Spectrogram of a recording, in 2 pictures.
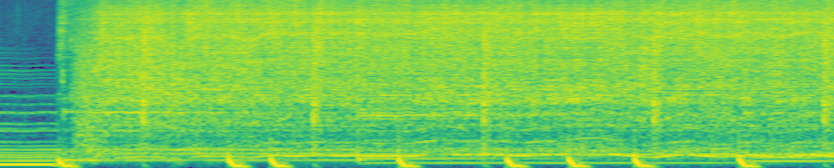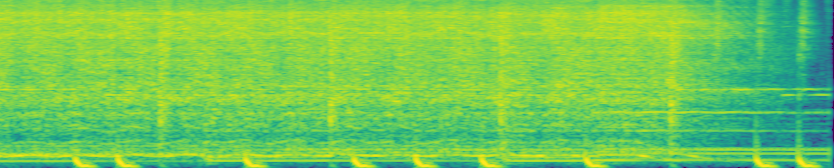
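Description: Countertop blender switching on about half a second in and running steadily as it purées roasted vegetables, cilantro and stock into a smooth green sauce, then switching off near the end. Background music with a steady drum beat plays throughout.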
